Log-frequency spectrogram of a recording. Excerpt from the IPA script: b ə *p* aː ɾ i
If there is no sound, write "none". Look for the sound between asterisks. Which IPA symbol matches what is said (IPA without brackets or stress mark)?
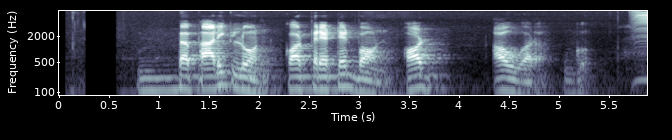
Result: p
